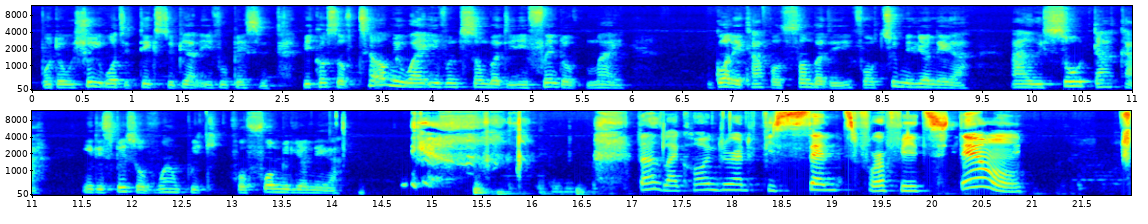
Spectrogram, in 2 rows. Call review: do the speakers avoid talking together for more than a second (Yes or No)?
Yes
